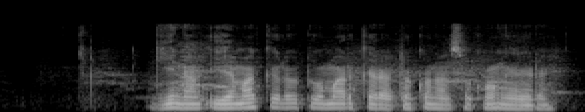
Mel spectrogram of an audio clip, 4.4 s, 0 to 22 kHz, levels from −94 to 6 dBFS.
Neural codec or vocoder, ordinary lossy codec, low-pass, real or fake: vocoder, 22.05 kHz, 80 mel bands, Vocos; MP3, 64 kbps; 9.9 kHz; fake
